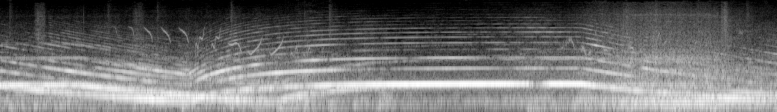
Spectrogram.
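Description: Japanese fire engine's siren wailing: a long held tone that slides down and climbs back up, holds, then falls again near the end.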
